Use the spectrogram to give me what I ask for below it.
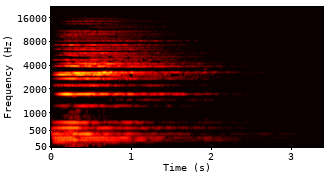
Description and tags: shimmer synth 3
Shimmer sound made by synth, simulate metal rings and spell casting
